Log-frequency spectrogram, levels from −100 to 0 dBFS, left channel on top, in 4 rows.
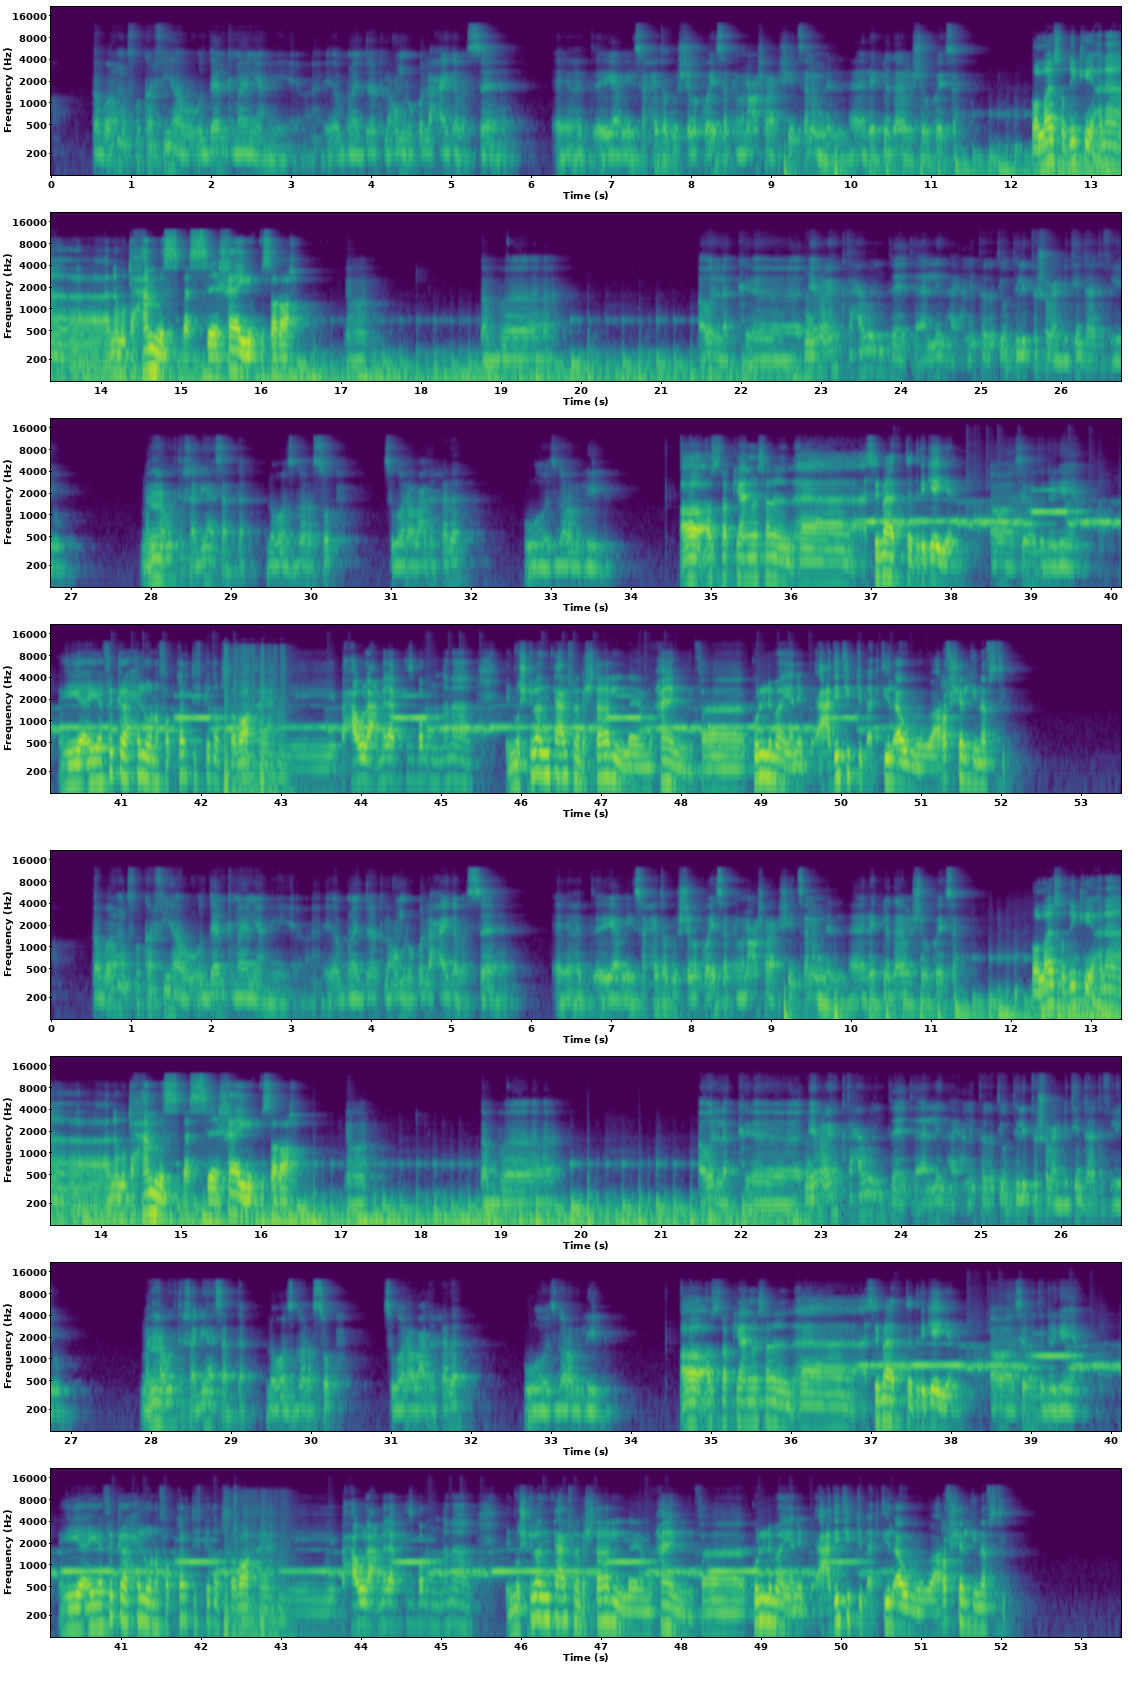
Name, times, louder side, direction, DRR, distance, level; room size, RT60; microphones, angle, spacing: voice 1, 0.5-5.7 6.3-11.4 17.0-17.4 18.7-19.7 21.5-26.9 27.9-30.4 30.9-31.9 32.7-33.7 38.5-39.7, right 2 dB, 20° right, 8 dB, 1.0 m, -32 dB
sound 1, 9.2-9.3 9.6-22.9, right 5 dB, 65° right, 0.5 m, -31 dB
voice 2, 12.3-16.4 22.8-22.9 27.9-28.2 34.6-38.1 40.2-51.9, left 1 dB, 15° left, 10 dB, 0.6 m, -21 dB
sound 2, 36.8-51.2, equal, 75° left, 5.0 m, -28 dB
sound 3, 42.3-43.1, left 3 dB, 50° left, 0.8 m, -29 dB
8.8 x 8.5 x 8.1 m, 0.73 s
head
